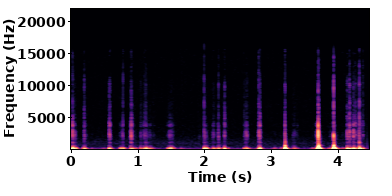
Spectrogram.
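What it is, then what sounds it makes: Putty-filled metal microphone grille being picked. A wooden toothpick picks and scratches at red putty packed into the metal mesh grille of a Blue Yeti microphone, whose grille is filled with red and green putty, to clean it out. The result is an irregular series of close, dull, low taps and short scrapes, some with a bright clicky edge, each stopping almost instantly with no ring.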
